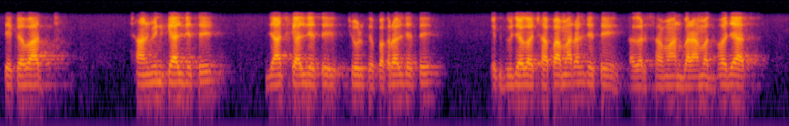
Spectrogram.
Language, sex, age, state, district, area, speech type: Maithili, male, 45-60, Bihar, Madhubani, rural, conversation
